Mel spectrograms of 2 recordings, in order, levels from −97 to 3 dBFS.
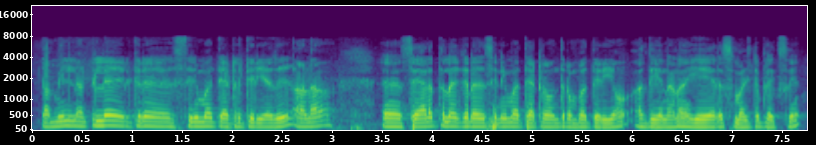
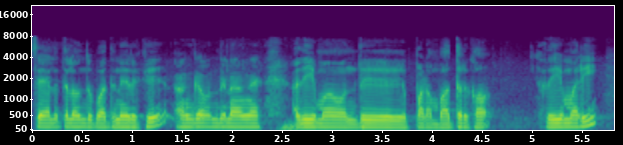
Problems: constant background noise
